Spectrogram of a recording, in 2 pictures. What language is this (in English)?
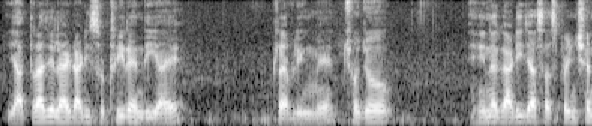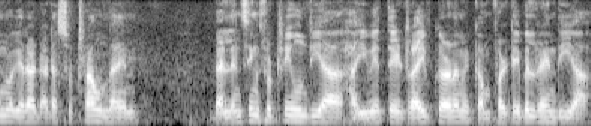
Sindhi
